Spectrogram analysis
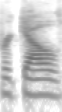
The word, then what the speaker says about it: Rigel: again my name is raquel uh raquel r-i-g-e-l pronounced like miguel but with an r is how i usually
